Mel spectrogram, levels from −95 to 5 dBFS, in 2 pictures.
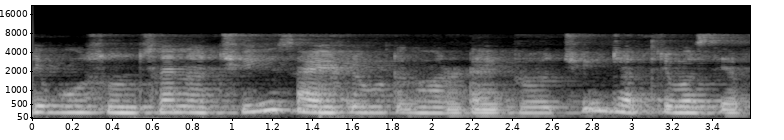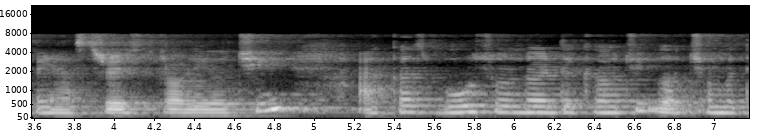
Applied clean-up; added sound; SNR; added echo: none; none; none; reverberation time 1.2 s.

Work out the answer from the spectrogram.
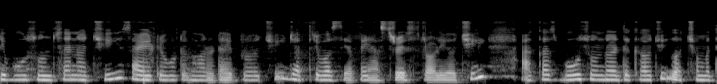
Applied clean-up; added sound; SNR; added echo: none; none; none; none.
